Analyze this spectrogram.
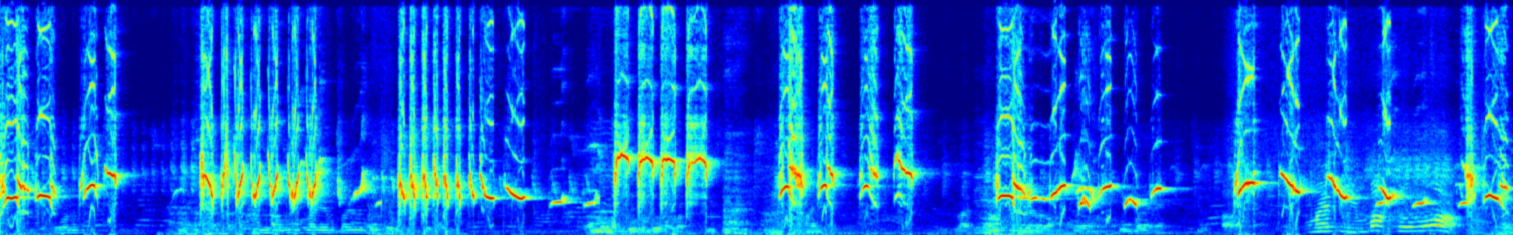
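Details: Greater green leafbird in full contest-lure song, used to make rival birds fight at competitions: loud phrases of rapid chattering notes alternating with clear whistled slurs and sweeping trills, separated by short silences.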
